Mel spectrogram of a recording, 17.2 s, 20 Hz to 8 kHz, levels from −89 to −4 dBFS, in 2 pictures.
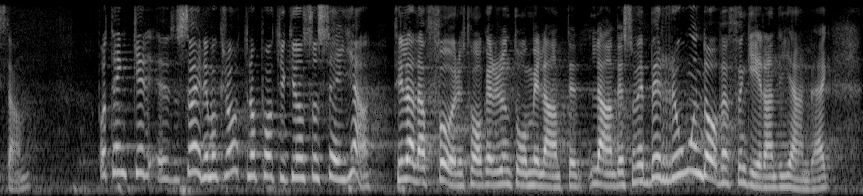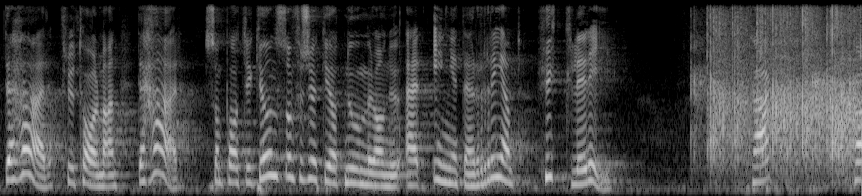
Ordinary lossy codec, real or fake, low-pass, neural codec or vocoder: none; real; 7.2 kHz; none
